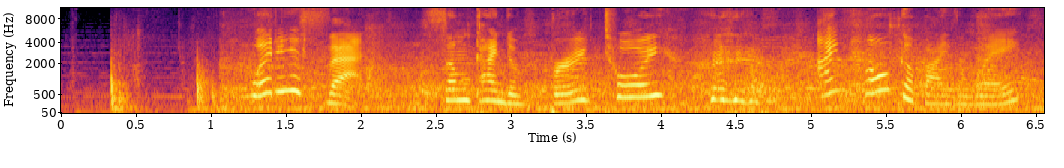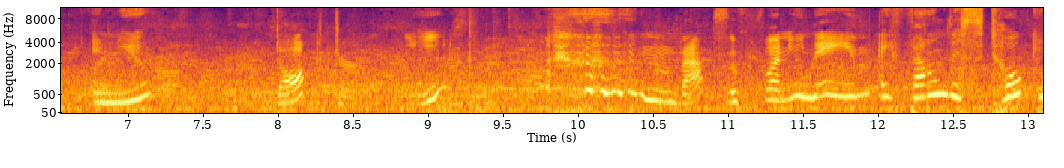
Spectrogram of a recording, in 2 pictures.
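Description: A young girl speaks with animation, close to the microphone.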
